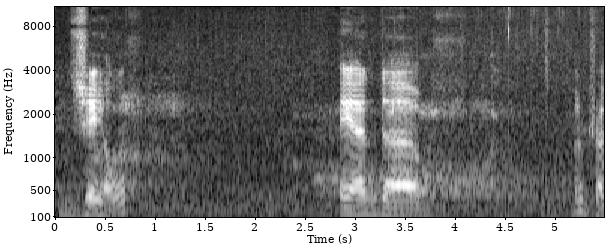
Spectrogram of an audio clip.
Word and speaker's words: Gaol: here we go but g a o l is jail and um I'm going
